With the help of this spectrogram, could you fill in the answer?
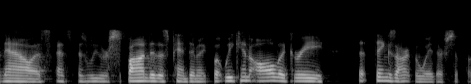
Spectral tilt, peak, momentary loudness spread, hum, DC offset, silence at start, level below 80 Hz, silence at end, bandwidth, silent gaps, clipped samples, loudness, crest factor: -9.5 dB/octave; -4 dBFS; 13 LU; none; under 0.1%; 0 s; -70 dBFS; 0 s; 5.2 kHz; none; under 0.1%; -25 LUFS; 22 dB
